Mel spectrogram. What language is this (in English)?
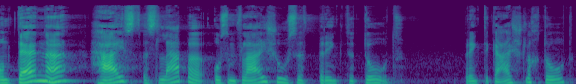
German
